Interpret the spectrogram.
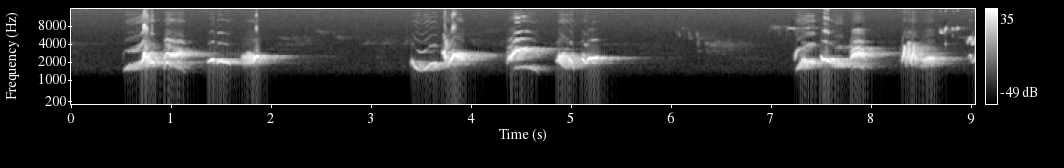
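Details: Common blackbird repeating short, mellow, swooping whistled phrases in loose pairs, with gaps of one to two seconds between groups, each phrase trailing into a slur; background otherwise silent.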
